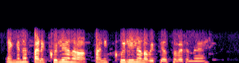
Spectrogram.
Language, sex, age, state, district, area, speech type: Malayalam, female, 30-45, Kerala, Idukki, rural, conversation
